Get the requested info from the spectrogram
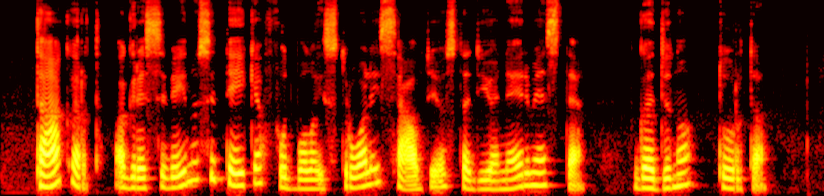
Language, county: Lithuanian, Panevėžys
